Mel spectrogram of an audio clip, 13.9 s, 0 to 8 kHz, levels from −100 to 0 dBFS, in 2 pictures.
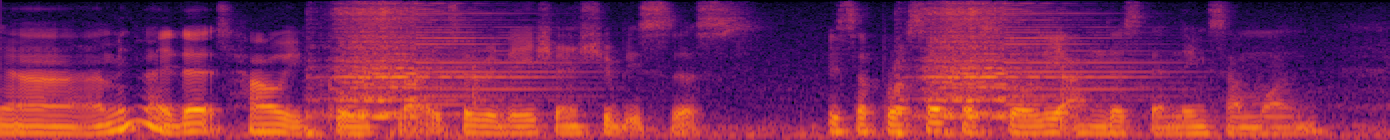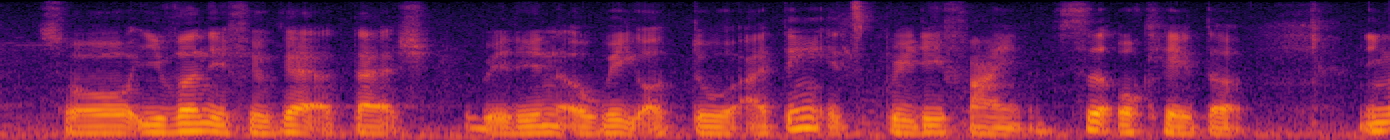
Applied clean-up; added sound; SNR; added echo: none; Screech; 7 dB; none.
